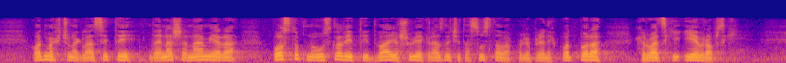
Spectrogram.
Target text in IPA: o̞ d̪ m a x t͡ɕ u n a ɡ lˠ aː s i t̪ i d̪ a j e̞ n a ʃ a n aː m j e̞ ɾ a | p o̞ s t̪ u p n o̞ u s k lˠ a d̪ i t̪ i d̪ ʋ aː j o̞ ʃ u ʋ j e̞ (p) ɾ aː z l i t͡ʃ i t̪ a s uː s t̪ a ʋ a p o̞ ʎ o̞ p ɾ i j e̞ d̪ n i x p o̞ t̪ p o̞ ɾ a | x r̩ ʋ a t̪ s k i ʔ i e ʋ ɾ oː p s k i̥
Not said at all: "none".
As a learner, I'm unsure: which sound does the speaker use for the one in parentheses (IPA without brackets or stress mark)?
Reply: k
